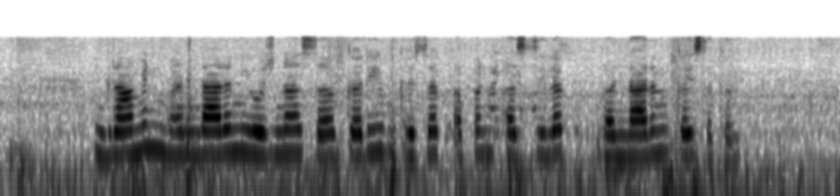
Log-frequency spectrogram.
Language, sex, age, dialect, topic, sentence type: Maithili, female, 18-24, Southern/Standard, agriculture, statement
